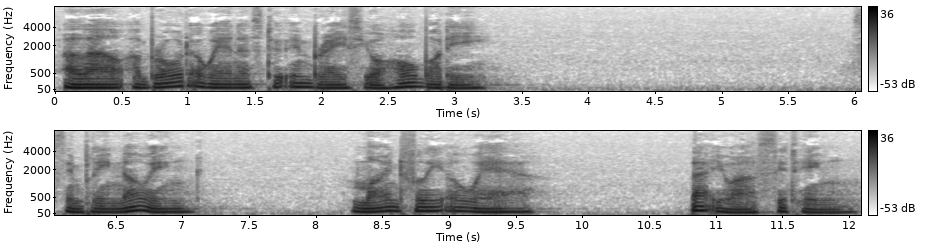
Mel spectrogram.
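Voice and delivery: calm, unhurried meditation voice with long pauses; guided meditation. Acted. Teacher leading listeners through sitting and breathing, calm guided meditation. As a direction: guide listeners gently into stillness, phrase by phrase.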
